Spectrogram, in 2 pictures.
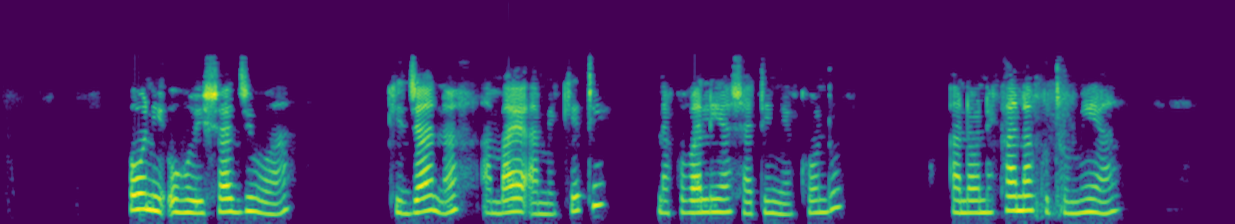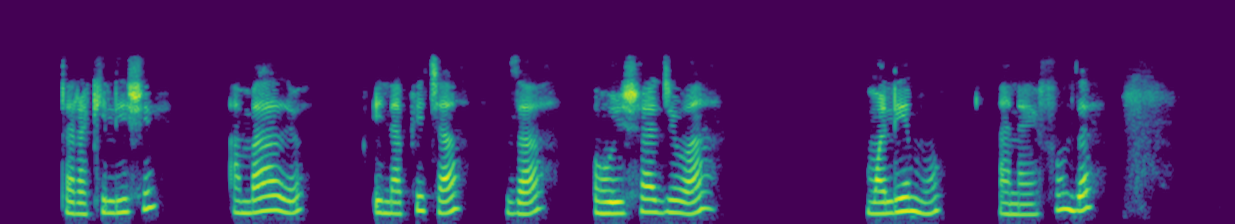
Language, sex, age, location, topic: Swahili, female, 25-35, Nairobi, education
